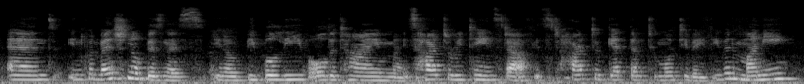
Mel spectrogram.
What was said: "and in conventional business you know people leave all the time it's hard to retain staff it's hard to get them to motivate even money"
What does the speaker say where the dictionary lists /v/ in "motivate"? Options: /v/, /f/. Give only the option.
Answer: /v/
